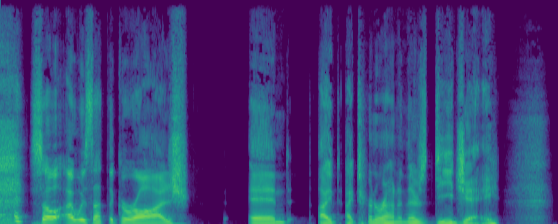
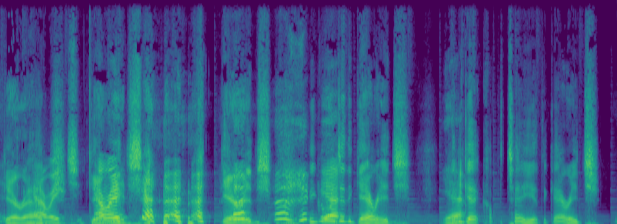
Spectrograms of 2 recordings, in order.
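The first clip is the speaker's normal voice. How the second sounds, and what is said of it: Bad put-on English accent. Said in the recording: “that's like the worst English accent ever”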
